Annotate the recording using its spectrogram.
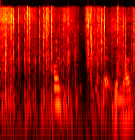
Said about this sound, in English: Who's rustling a bag? Is that it's a backy packet.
